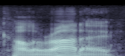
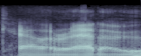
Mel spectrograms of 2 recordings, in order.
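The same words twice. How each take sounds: First: It is said with an Australian pronunciation. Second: It is said with a local American pronunciation. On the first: "I would have said Colorado" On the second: "that's the way they say it when you're there"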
